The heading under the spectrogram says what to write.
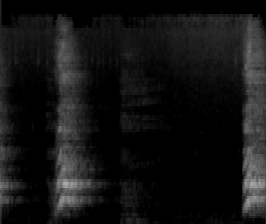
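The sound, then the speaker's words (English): A dog barks twice, loud, with a short gap between the sharp barks and a faint low grumble in the pause. “What are you barking at?”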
